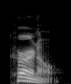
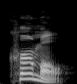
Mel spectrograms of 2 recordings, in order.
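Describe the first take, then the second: First: The word has an n sound before the ending. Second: The word has an m sound before the ending. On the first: The speaker calls it right. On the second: The speaker calls it wrong.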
